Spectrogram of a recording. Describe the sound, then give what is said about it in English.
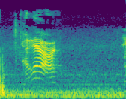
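A single short burst of a warbling telephone ring tone while placing a phone call, heard once and fairly clearly over a steady low background rumble, then fading out. “Okay, it's ringing.”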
